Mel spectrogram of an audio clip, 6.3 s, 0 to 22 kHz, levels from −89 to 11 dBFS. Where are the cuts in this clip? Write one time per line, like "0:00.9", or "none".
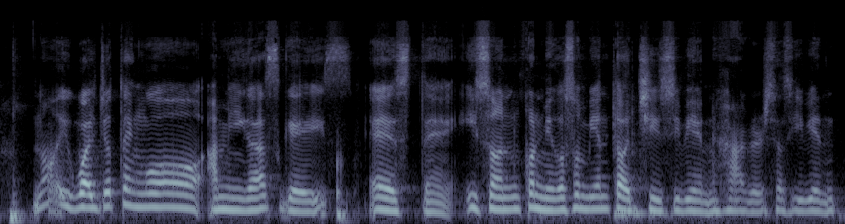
0:02.7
